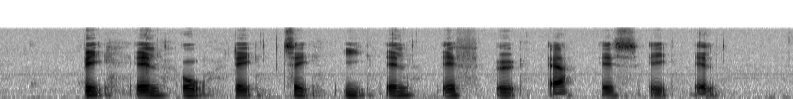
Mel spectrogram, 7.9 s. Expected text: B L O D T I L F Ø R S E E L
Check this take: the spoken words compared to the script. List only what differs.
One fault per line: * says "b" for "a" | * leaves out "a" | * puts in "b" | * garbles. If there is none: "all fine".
* leaves out "E"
